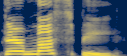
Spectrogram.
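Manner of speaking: protesting in disbelief; surprised cry. Acted. Mary insists.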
